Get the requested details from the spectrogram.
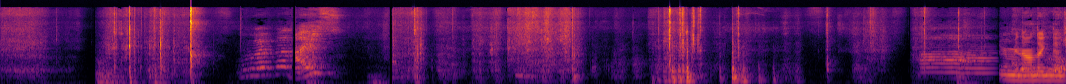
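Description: Plastic containers knock and scrape against each other.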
